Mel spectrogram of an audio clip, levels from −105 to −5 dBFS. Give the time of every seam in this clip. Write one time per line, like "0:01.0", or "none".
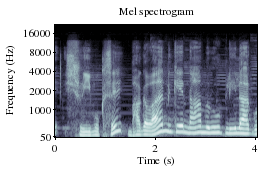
0:01.5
